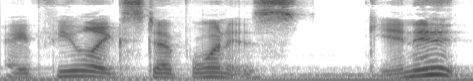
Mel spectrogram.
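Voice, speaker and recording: Lower-pitched woman playing a tabletop game. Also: expressive, a little slow, a bit bright, faint music behind. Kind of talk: casual in-game chat, thinking aloud.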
